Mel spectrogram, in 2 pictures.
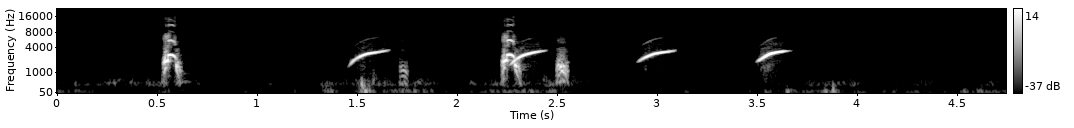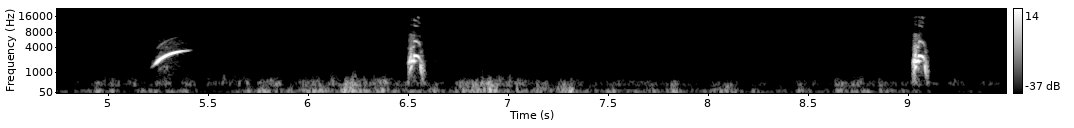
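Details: Grey francolin (teetar): a cluster of rising whistled notes with sharp clicks, then quieter low rumbling and occasional sharp ticks.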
